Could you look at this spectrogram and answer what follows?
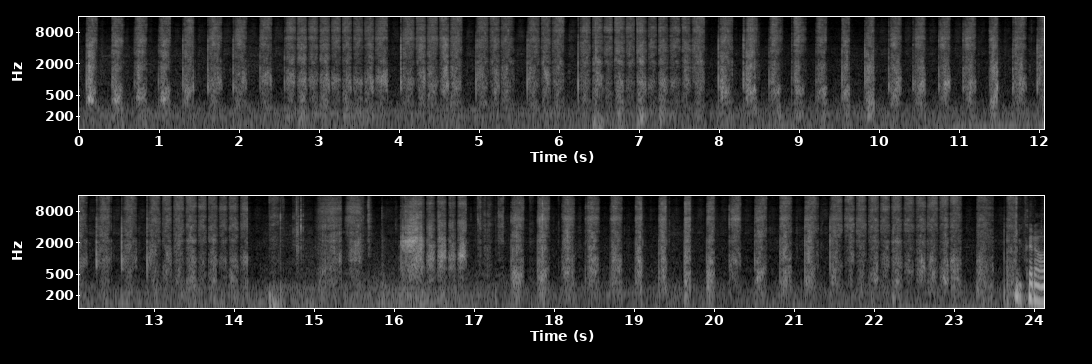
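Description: Light, steady filing across NSI PolyPaste nail product, a quick rhythmic rasping stroke repeated many times, close and fairly soft, with a brief pause partway through and no voices.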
